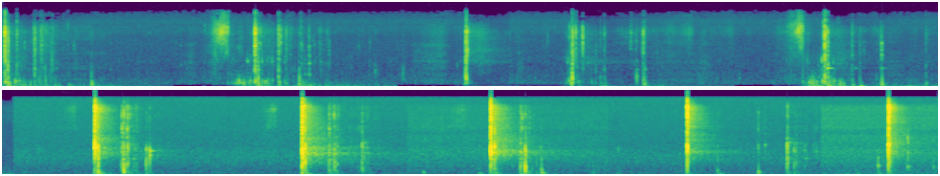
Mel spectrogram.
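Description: An axe chopping and splitting firewood. First come irregular hatchet strikes on kindling. Then comes a run of five hard blows splitting a log on a chopping block, about one every two and a half seconds, each followed by lighter knocks of wood.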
